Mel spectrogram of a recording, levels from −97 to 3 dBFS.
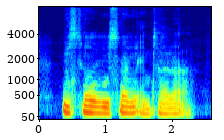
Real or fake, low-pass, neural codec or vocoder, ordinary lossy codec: fake; none; codec, 16 kHz, 1 kbps, FunCodec, trained on Chinese and English, 50 frames a second; none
